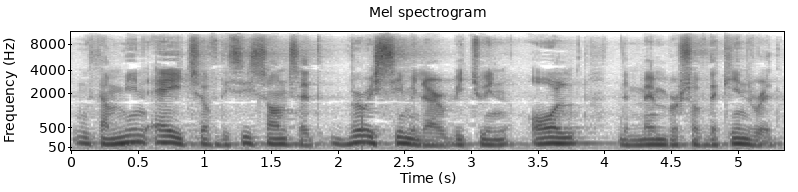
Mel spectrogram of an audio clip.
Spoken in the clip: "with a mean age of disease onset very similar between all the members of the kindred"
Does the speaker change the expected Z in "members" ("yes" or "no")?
yes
